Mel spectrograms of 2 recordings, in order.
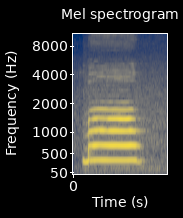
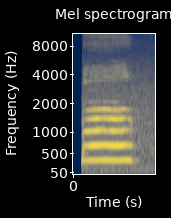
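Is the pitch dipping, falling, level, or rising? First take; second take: level; level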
